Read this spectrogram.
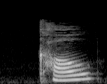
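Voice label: "kou" second tone, pinyin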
